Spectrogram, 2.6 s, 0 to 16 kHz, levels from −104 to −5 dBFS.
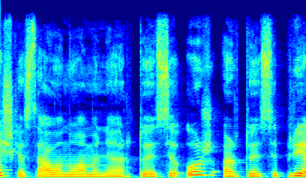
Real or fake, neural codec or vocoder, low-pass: real; none; 14.4 kHz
